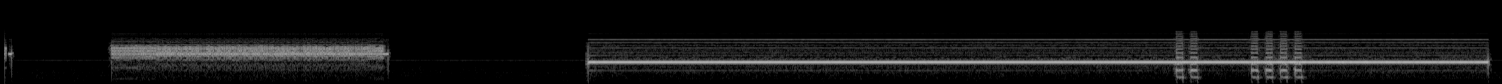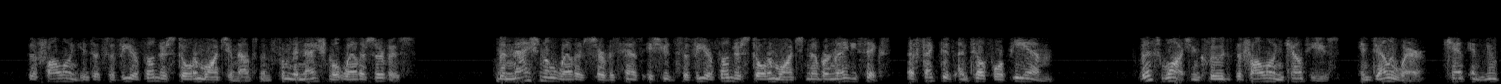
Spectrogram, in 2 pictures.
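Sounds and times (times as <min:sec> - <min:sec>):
screeching digital data burst: 0:01.1 - 0:03.9, 0:11.8 - 0:13.0
steady warning alarm tone: 0:01.1 - 0:03.9, 0:05.9 - 0:14.9.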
